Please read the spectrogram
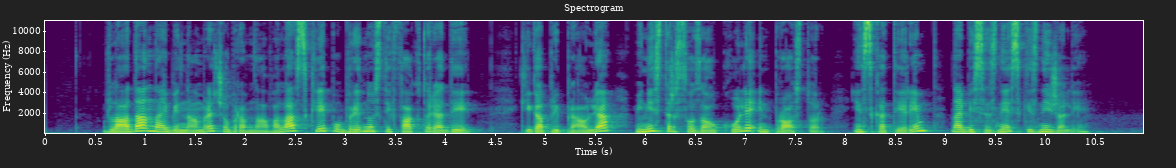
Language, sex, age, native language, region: Slovenian, female, 18-29, Slovenian, Savinja region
